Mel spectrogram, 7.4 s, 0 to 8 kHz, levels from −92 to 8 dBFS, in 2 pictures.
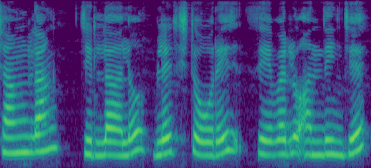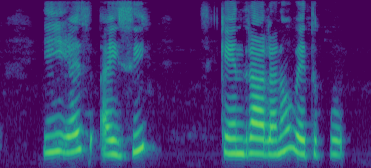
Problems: none marked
